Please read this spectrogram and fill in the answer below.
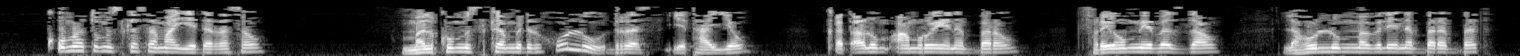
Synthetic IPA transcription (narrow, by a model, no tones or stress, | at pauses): kʼumət̪ʰumɨskʰəsəmajːɛd̪ərːəsəw | məlkʰumɨskʰəmɨd̪ɨɾhulːud̪ɨɾəsjɛt̪ʰajːɛw | kʼət̪ʼəlumʔamɾo̞jɛnəbːəɾəw | fɨɾeumjɛβəzːaw | ləɦulːumːəβljɛnəbːəɾəbːət̪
